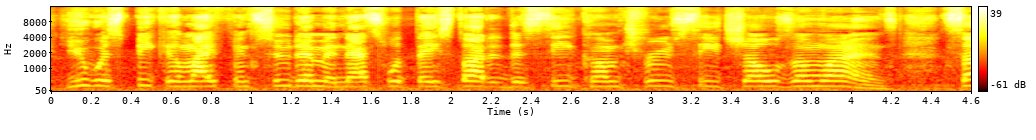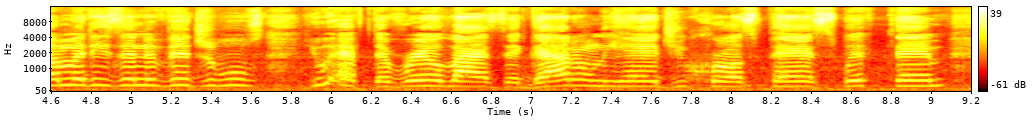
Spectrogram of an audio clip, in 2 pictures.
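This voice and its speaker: A speaker with a raspy voice giving an emphatic motivational spiritual message to viewers, often checking in with the listener. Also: mid-range voice, fairly even intonation, moderate pace, few pauses, pushed and bright, slight background noise. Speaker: spiritual message content creator.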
